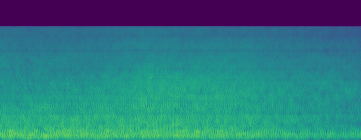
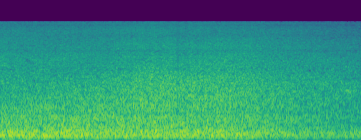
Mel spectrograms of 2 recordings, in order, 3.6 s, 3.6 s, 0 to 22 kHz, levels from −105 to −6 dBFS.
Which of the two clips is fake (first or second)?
first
